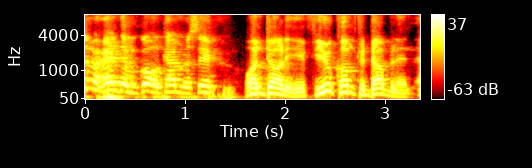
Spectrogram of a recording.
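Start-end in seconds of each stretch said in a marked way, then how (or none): 1.6-3.3 laughing. Retold or imitated. Laughing mock quote, loud.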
